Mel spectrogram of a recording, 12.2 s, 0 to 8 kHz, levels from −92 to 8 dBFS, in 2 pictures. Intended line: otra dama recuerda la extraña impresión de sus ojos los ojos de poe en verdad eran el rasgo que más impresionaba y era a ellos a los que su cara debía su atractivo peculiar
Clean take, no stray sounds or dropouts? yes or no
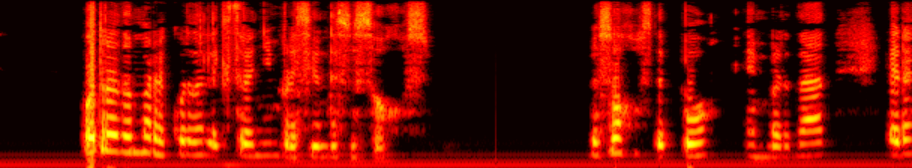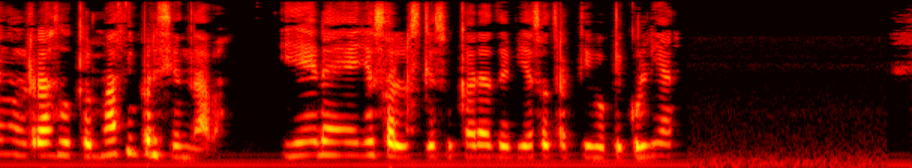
yes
